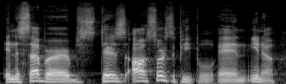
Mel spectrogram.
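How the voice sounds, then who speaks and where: Young male co-host, easygoing chatter, mid-pitched, lots of asides. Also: expressive, moderate pace. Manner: loose, conversational, frequent "you know what I mean". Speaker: podcast co-host. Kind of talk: casual podcast discussion.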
